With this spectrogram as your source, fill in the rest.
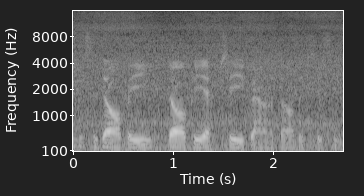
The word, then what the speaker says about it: Derby: a little bit yes it's not pronounced Derby a lot of people couldn't have to be no it's Derby put an oven Accent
